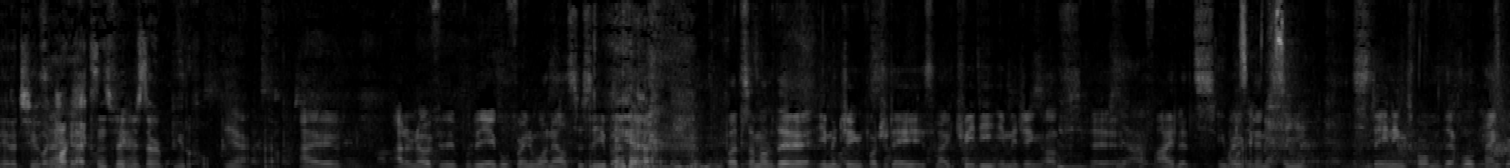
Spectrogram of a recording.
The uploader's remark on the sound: recorded during IDS Paris 2023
